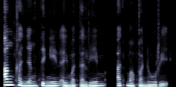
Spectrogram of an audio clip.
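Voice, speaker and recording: A woman's voice: low-pitched, a little fast, darkish tone, dry recording, clean studio sound. A woman reading a scripted romance story as a dramatic audiobook narrator.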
